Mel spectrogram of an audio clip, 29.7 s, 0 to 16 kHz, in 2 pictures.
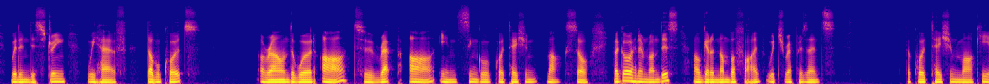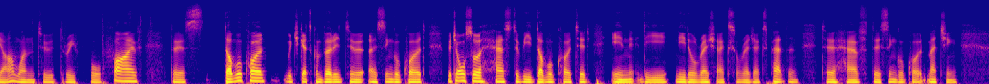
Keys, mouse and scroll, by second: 9.1 ctrl+s, 9.5 F5, 11.2 alt+click, 12.5 click, 14.1 Left, 15.3 Right, 15.5 Right, 15.9 Right, 17.0 shift+Right, 17.2 shift+Right, 29.0 click, 29.4 click.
